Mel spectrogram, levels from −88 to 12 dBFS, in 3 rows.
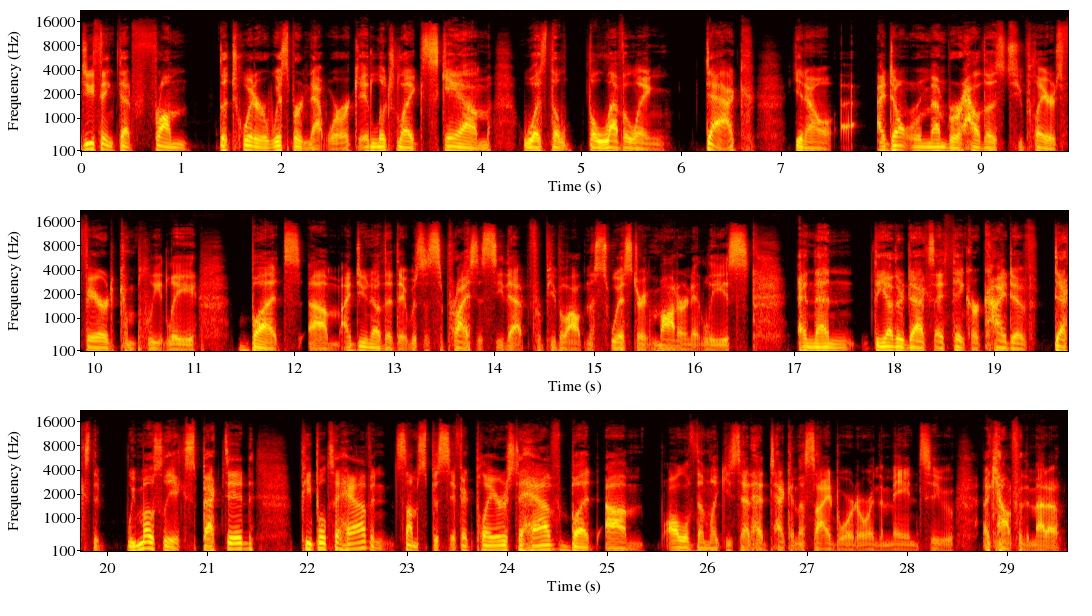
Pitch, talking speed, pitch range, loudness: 95 Hz, 200 wpm, 85-110 Hz, -19 LUFS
